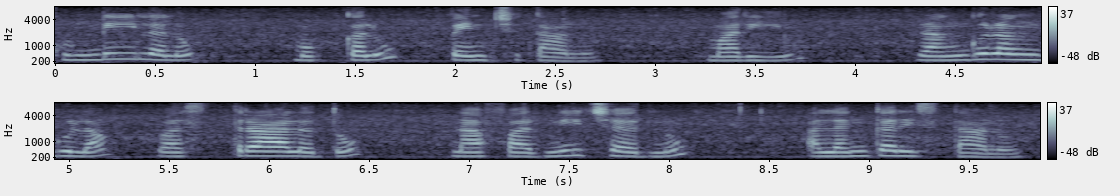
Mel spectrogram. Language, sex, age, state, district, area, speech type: Telugu, female, 18-30, Andhra Pradesh, Sri Satya Sai, urban, spontaneous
